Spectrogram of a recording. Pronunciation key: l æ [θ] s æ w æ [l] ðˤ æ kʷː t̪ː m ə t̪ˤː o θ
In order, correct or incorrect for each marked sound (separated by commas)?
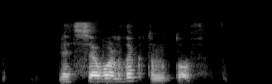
correct, correct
